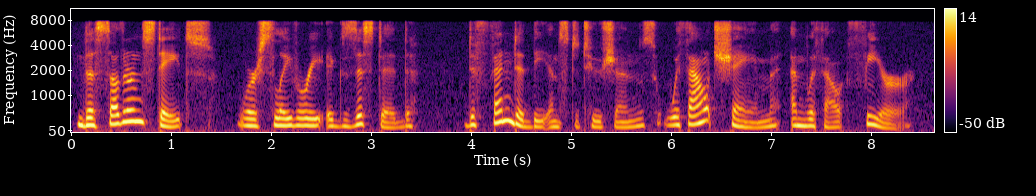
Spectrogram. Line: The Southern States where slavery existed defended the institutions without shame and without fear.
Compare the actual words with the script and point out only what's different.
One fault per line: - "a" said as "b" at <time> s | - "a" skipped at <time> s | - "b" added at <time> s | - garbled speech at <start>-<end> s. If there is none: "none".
none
